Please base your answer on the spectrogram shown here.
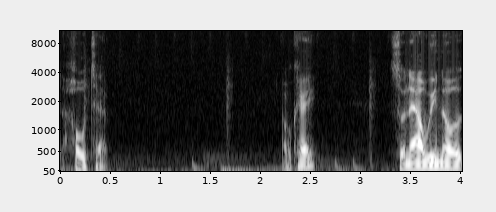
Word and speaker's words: Hotep: And today we pronounce that conventionally, we pronounce it Hotep.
